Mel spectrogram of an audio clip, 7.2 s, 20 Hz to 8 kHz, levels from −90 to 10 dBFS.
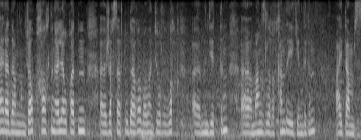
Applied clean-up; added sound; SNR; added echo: none; none; none; none.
